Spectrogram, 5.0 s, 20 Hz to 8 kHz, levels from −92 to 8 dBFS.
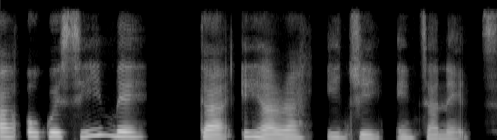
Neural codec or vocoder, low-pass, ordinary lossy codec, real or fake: autoencoder, 48 kHz, 32 numbers a frame, DAC-VAE, trained on Japanese speech; 7.2 kHz; none; fake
